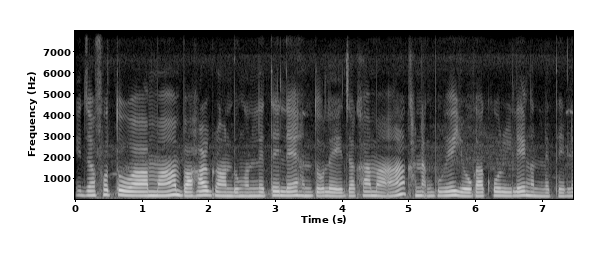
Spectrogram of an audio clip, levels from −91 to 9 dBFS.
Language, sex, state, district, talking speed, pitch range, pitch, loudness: Wancho, female, Arunachal Pradesh, Longding, 185 wpm, 175-195 Hz, 185 Hz, -16 LUFS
